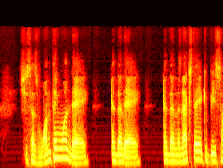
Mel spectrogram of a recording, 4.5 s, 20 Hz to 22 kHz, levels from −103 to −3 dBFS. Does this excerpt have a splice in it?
yes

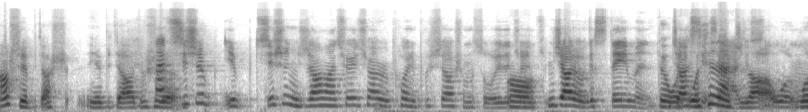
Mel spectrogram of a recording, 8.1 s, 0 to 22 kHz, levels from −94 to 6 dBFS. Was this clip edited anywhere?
yes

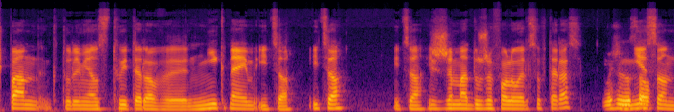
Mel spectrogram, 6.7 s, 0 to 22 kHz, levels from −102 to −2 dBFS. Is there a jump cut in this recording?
yes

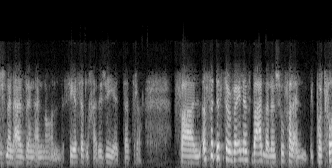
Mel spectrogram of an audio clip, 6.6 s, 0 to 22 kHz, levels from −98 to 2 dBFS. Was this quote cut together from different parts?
no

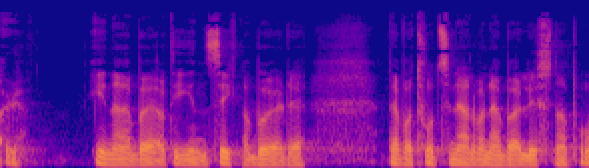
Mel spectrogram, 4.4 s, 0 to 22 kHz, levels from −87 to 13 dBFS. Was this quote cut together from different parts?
yes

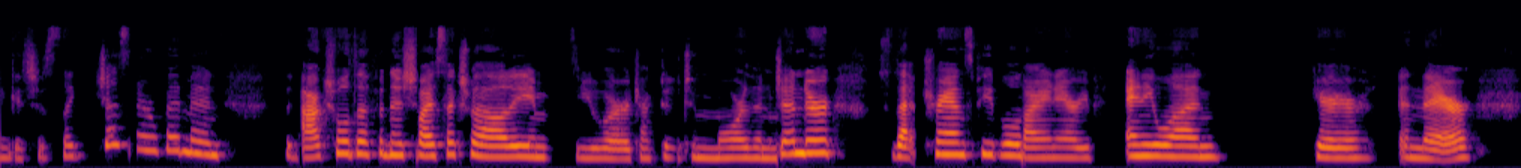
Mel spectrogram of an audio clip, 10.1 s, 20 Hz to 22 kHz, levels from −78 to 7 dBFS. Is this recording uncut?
no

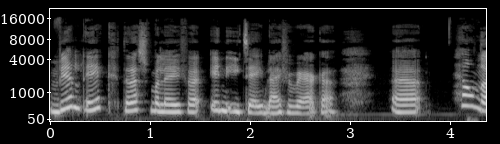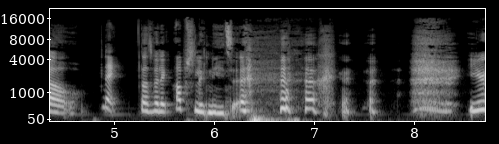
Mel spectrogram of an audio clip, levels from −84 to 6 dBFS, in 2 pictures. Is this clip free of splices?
yes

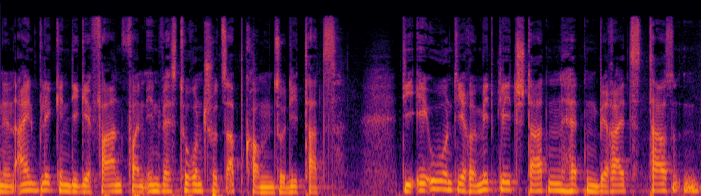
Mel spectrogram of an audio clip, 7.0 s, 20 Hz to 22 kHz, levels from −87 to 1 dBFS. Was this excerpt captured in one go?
yes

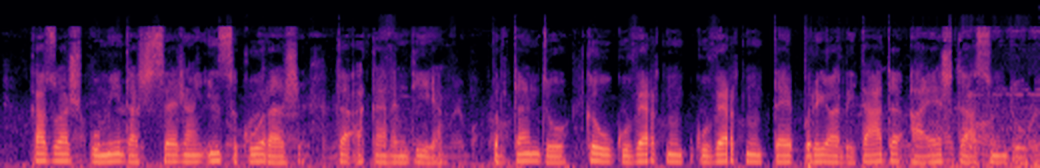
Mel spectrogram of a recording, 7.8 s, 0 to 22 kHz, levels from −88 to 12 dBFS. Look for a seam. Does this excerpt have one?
yes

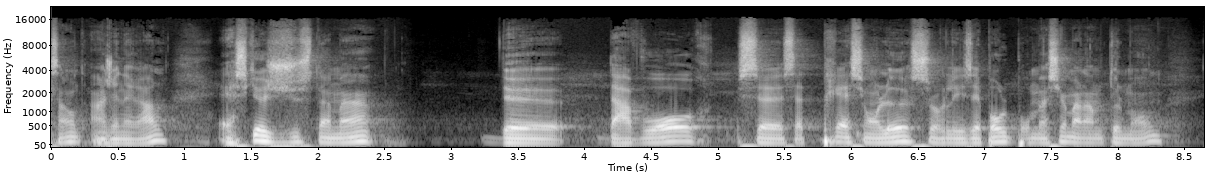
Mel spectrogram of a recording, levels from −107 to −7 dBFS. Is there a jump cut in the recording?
no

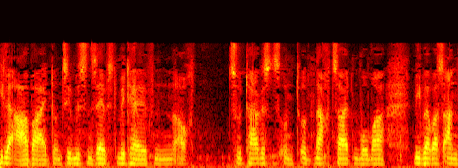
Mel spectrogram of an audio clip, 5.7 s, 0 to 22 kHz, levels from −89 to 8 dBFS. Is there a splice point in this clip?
no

